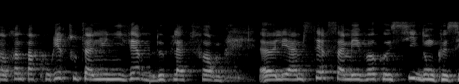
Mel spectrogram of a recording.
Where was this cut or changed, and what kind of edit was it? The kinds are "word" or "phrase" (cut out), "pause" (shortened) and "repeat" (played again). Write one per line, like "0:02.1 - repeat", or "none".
0:01.5 - word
